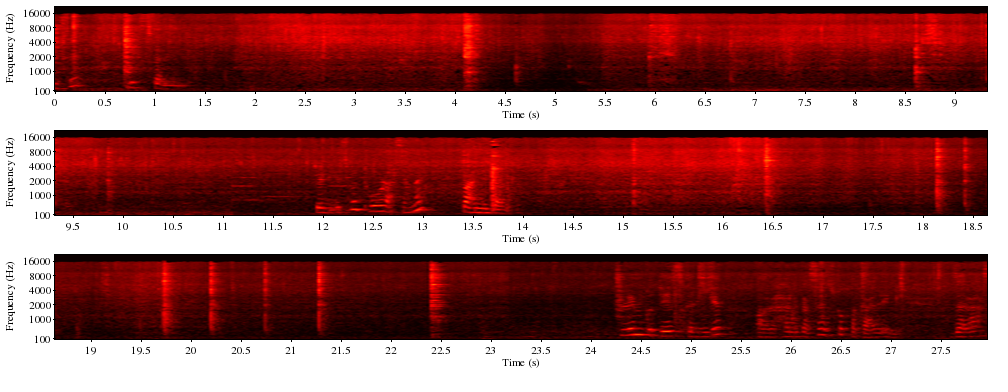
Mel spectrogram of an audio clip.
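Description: A metal spoon scrapes and clanks against a pan.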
